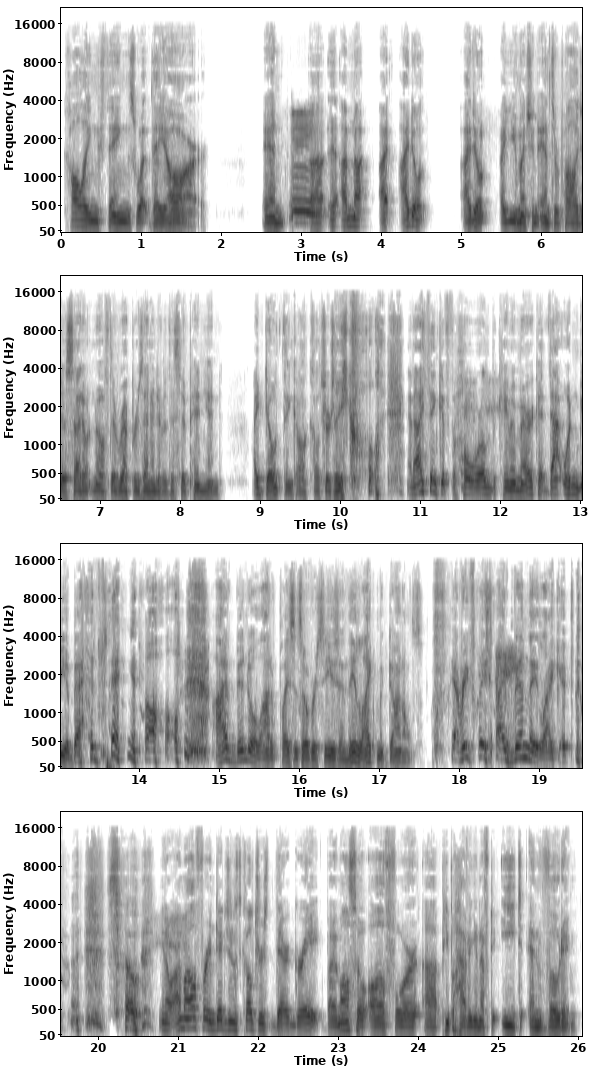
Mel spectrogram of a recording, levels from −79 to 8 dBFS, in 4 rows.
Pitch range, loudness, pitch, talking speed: 95-125 Hz, -17 LUFS, 110 Hz, 210 wpm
